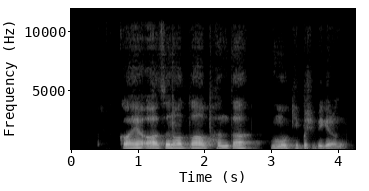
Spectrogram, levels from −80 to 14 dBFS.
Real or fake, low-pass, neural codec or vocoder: fake; 10.8 kHz; codec, 24 kHz, 0.9 kbps, DualCodec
